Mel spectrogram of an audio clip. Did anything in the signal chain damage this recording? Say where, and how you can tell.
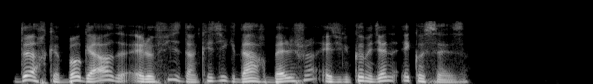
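No, nothing in the chain stood out on listening, with the speech arriving through the wideband Bluetooth mSBC headset codec as expected, its audio band topping out around 8 kHz.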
